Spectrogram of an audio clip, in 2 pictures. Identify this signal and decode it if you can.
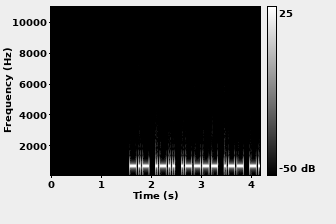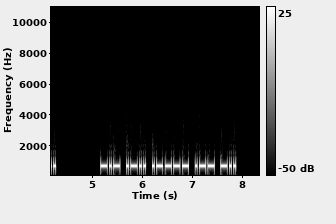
Morse code, heard as a keyed tone, about 28 wpm, 700 Hz. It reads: KL1WD KL1WD
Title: USA Call Signs - 5 Characters - Repeated 2x - 28wpm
